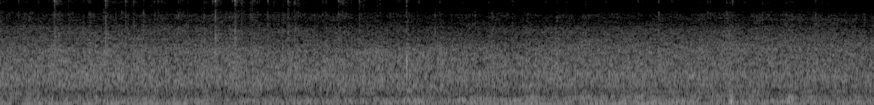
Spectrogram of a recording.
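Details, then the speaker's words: Custom Tyco Chattanooga model locomotive with scratch-built tender drive (cordless motor, flywheels, Athearn gears, brass chassis), running in reverse after tune-up for slow running; soft, even whirring hum, no catches or rattles; normal running. "it's running just as well in reverse so there it is my custom taiko chattanooga all tuned up and ready to run again"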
